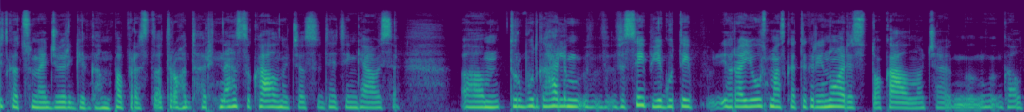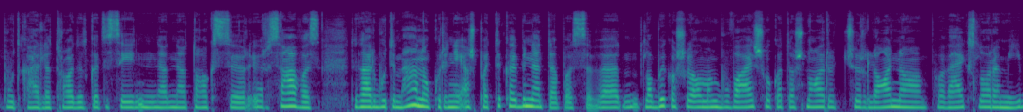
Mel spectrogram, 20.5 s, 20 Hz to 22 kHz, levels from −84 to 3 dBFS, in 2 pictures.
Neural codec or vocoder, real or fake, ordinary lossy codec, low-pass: none; real; AAC, 96 kbps; 14.4 kHz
